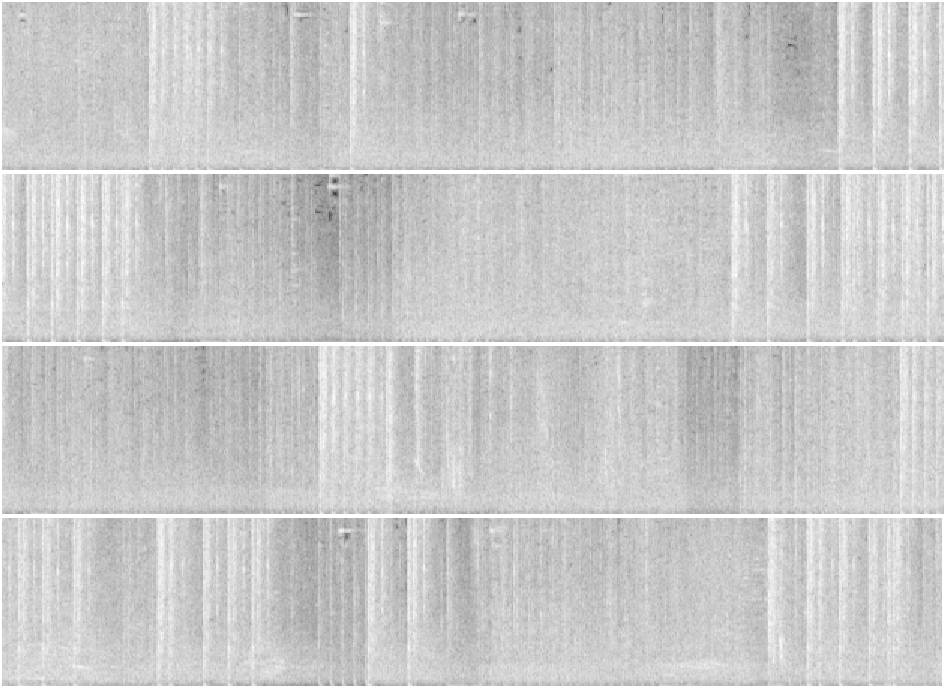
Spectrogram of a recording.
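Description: A rifle fires in rapid bursts of sharp shots.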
